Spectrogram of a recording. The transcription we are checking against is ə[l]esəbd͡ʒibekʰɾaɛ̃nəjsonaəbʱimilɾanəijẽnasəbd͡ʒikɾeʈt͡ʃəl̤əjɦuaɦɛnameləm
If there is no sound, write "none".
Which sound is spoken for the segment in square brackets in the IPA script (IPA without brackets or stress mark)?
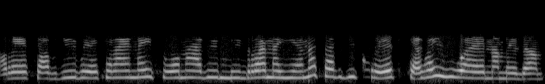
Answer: ɾ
